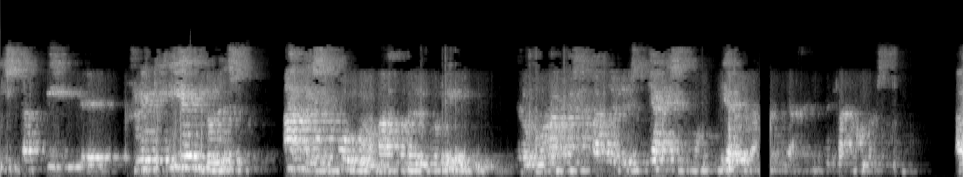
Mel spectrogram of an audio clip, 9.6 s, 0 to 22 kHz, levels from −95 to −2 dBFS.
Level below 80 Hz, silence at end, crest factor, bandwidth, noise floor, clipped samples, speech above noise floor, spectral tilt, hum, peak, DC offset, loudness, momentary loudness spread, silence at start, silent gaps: -56 dBFS; 0 s; 18 dB; 7.6 kHz; -60 dBFS; under 0.1%; 44 dB; -6.5 dB/octave; none; 0 dBFS; under 0.1%; -17 LUFS; 16 LU; 0 s; 7.60-7.68 s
